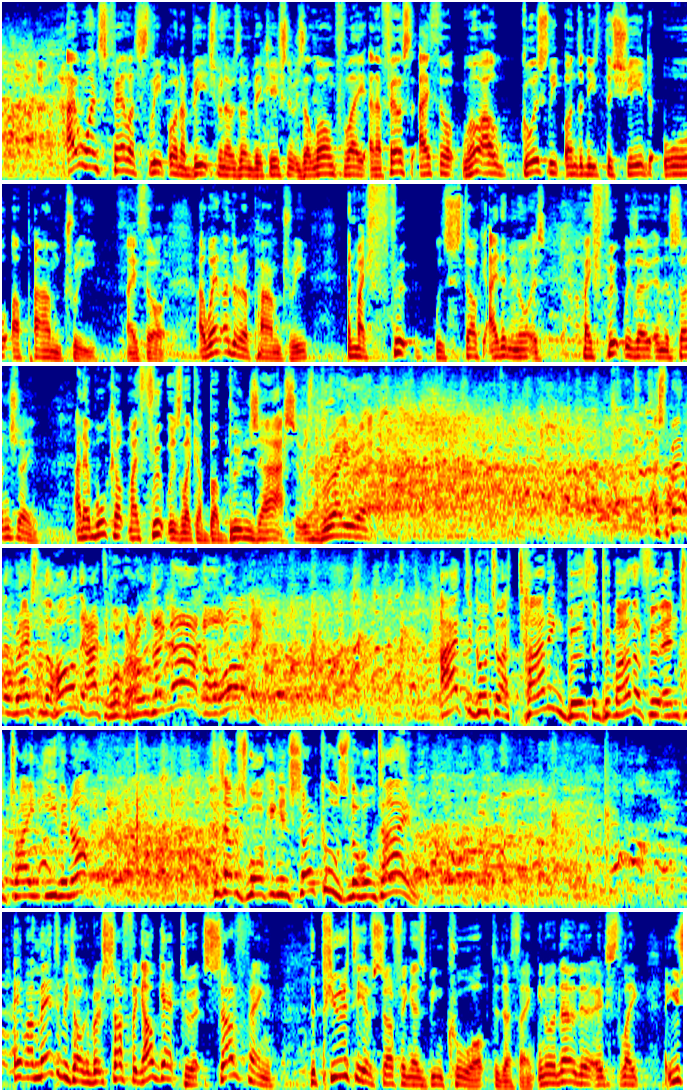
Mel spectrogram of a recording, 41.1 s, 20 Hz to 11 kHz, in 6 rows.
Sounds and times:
Narration, monologue: 0.0s - 41.0s.

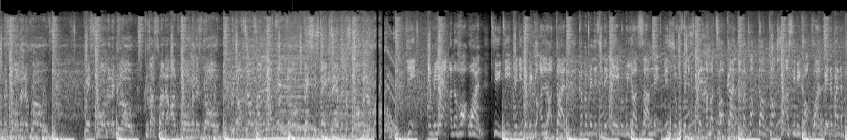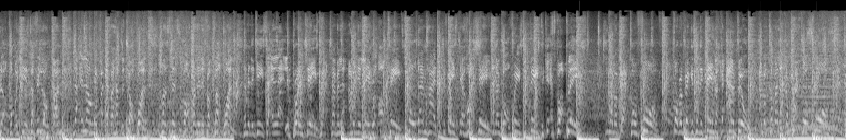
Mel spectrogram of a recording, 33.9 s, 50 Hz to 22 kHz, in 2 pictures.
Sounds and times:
Dubstep: 0.0s - 9.4s, 10.0s - 33.8s.

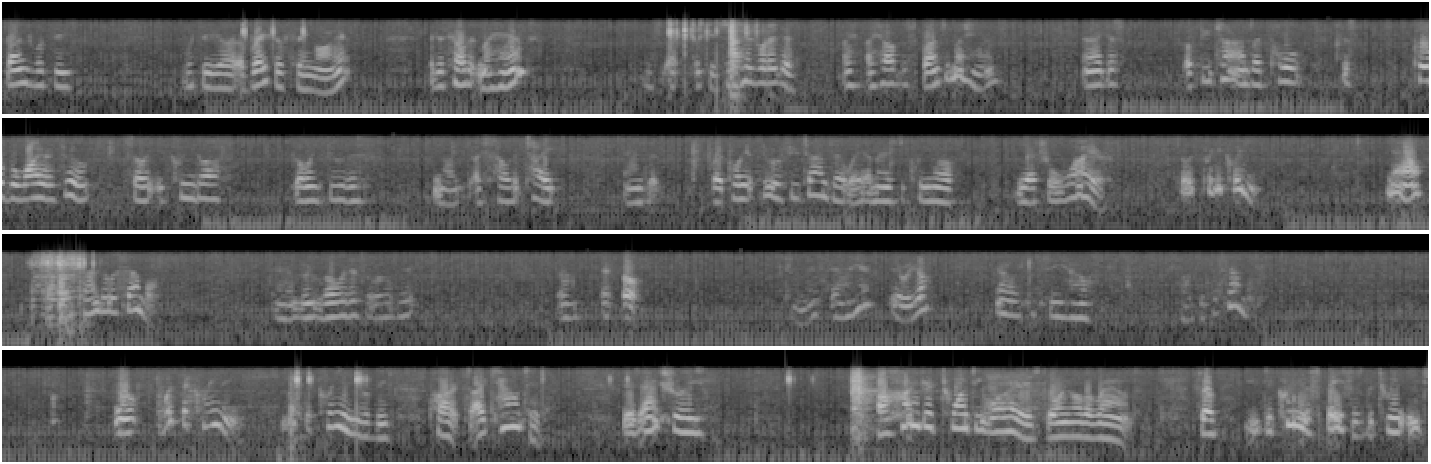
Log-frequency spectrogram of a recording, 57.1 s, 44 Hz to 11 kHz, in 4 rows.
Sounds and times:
Speech: 0.0s - 0.8s, 1.8s - 3.6s, 4.3s - 5.4s, 6.4s - 10.0s, 10.8s - 11.2s, 11.8s - 13.6s, 14.2s - 16.6s, 17.2s - 18.0s, 18.6s - 19.9s, 20.5s - 25.4s, 26.1s - 26.9s, 28.1s - 30.2s, 31.2s - 32.7s, 34.1s - 35.0s, 36.4s - 37.9s, 38.5s - 39.6s, 40.3s - 41.1s, 43.3s - 48.3s, 49.0s - 49.9s, 51.4s - 54.2s, 54.8s - 57.0s.

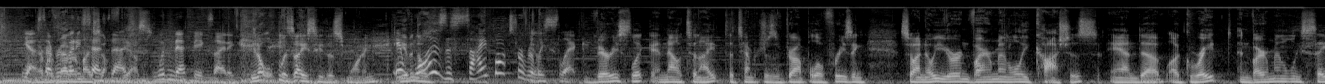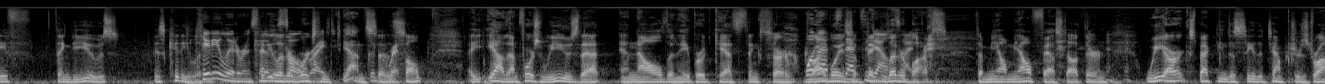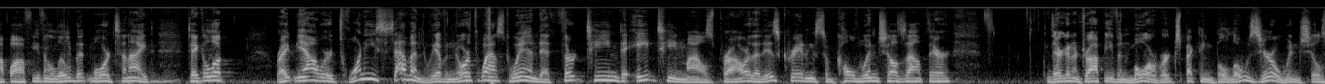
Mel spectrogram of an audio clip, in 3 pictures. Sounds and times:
Speech: 0.2s - 3.4s, 5.3s - 36.0s.

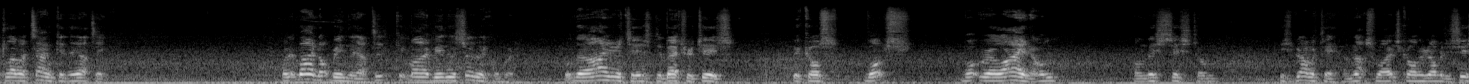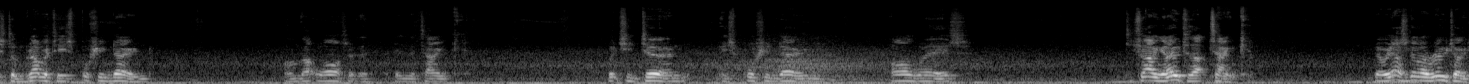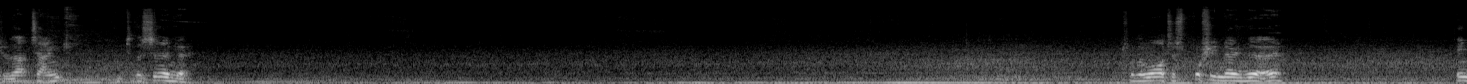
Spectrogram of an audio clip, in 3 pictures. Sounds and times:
Speech: 0.0s - 1.1s, 2.8s - 10.6s, 11.3s - 12.2s, 12.8s - 16.2s, 17.5s - 19.4s, 20.8s - 23.0s, 23.6s - 24.4s, 26.0s - 27.3s, 28.4s - 31.4s, 40.6s - 42.3s.

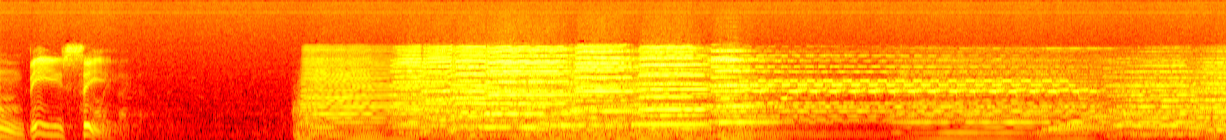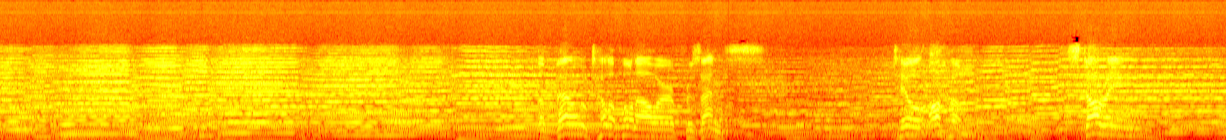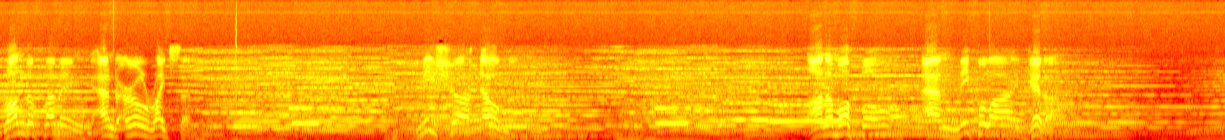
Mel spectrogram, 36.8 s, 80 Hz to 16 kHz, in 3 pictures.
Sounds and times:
Speech: 0.0s - 1.4s, 17.6s - 19.8s, 21.2s - 22.0s, 23.0s - 23.7s, 24.6s - 26.5s, 28.7s - 29.8s, 32.6s - 35.2s
Music: 2.9s - 36.7s.

